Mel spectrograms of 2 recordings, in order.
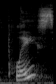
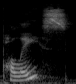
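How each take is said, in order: First: The first vowel is reduced and weak. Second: The first vowel is full and clear. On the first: "Vowel reduction" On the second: "instead of"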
